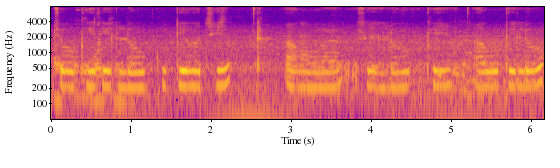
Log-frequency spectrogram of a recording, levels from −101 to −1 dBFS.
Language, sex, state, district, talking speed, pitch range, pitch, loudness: Odia, female, Odisha, Sambalpur, 125 wpm, 210-225 Hz, 220 Hz, -21 LUFS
